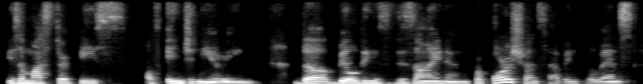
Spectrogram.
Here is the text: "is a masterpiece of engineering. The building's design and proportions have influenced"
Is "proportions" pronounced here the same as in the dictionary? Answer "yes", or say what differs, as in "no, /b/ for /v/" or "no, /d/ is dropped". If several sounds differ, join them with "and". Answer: no, /s/ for /z/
